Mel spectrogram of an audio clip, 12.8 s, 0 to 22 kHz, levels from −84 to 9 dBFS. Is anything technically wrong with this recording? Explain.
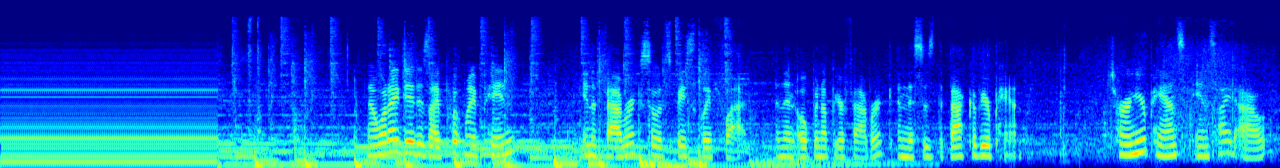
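Yes. From the very start until 2.17 s there is a system hang loop: the system froze while the sound hardware kept replaying a 20 ms buffer, giving a steady 50 Hz buzz. Compressed frames were skipped at 2.41 s and 5.88 s: whole 26 ms frames, about one and then two, were never decoded, so the audio jumps ahead.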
